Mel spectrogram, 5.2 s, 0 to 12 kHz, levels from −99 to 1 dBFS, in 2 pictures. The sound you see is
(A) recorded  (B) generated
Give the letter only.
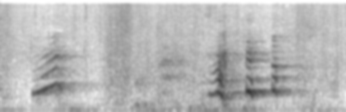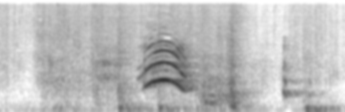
A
